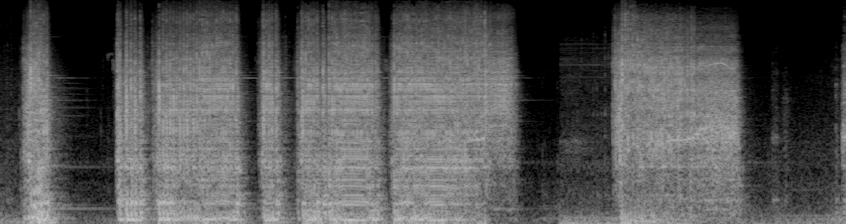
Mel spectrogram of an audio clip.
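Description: A cordless impact driver whirs and rattles in bursts.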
